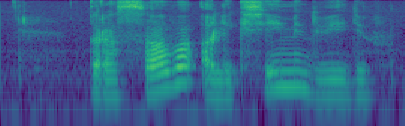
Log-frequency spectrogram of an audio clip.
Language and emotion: Russian, neutral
